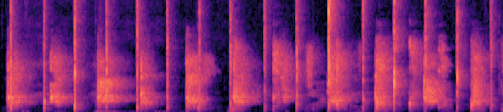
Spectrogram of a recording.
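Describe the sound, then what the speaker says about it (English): A few podcast hosts clap by hand to welcome a guest, sharp close individual claps in an uneven quick rhythm, loud and dry, with no talk over them. "Let's give him a clap"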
